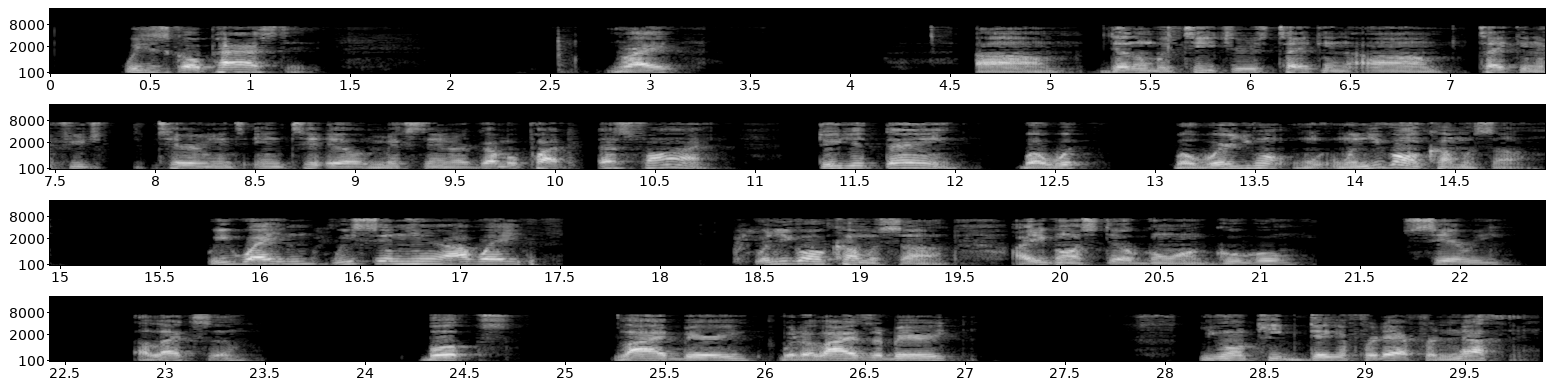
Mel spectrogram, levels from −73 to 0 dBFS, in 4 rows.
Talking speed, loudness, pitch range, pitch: 150 wpm, -20 LUFS, 105-125 Hz, 110 Hz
